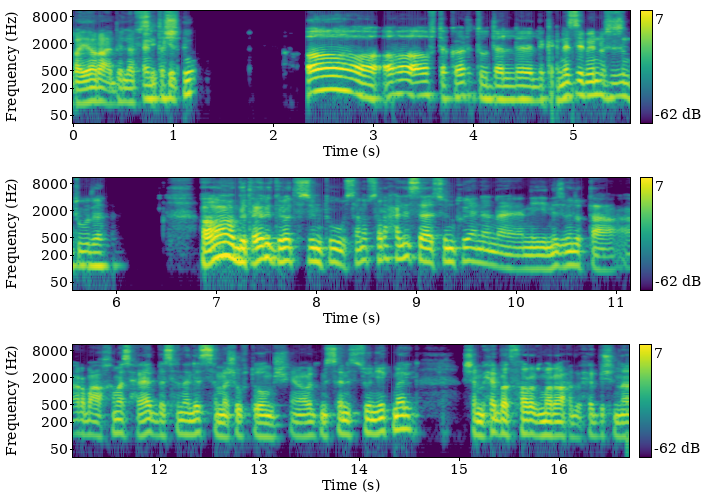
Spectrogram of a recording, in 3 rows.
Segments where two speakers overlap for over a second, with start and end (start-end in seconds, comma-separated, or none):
none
